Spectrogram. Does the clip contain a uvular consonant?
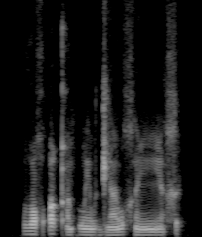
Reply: yes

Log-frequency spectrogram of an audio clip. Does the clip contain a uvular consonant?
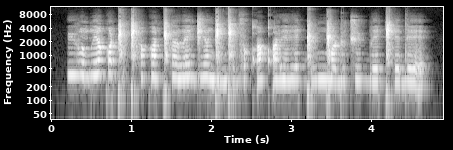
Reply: yes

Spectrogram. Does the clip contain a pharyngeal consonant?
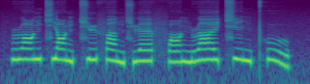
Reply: no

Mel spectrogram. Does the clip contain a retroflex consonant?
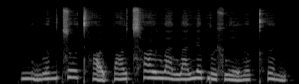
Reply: yes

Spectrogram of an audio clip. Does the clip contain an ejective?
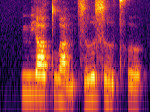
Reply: no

